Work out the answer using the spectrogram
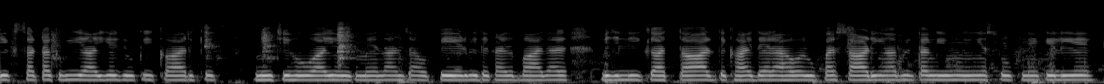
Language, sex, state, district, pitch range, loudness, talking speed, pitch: Hindi, female, Chhattisgarh, Bilaspur, 205-210 Hz, -29 LUFS, 185 wpm, 205 Hz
